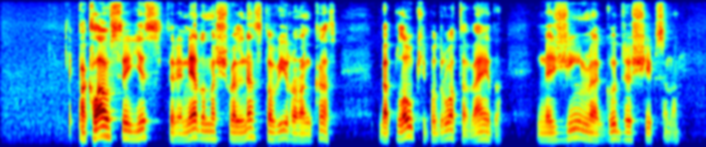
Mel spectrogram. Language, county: Lithuanian, Vilnius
